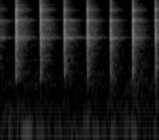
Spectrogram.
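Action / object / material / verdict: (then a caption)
tap / steel bearing puller rod tapped with a socket / steel / hollow. A socket taps a steel bearing puller rod seven times in an even rhythm, each strike a sharp, bright, hollow-sounding click that dies away almost at once. The rod is not yet seated against the crankshaft, so it gives this hollow tone.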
